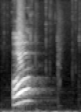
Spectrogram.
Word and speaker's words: ho: О, хо, пишеться як хо, а читається як о, пам'ятаємо.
